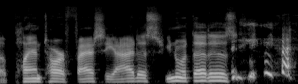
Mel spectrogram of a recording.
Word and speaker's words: plantar fasciitis: doesn't sound weird so it's i think it's plantar fasciitis plantar fasciitis google has lied to me you know you look up with the like phonetic pronunciations for things where they put uh like by syllables yeah yeah yeah well when you look at it like that it's like playing tar fashion or whatever and you just put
